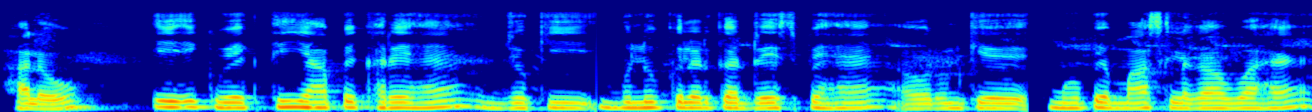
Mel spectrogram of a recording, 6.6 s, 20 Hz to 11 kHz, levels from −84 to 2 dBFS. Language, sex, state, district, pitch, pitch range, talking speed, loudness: Hindi, male, Bihar, Kishanganj, 155 Hz, 150-165 Hz, 235 wpm, -26 LUFS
